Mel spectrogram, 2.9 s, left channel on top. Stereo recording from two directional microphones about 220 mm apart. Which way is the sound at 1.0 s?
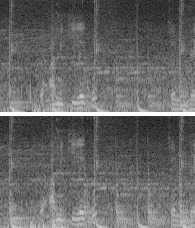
15° right (ahead or behind).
